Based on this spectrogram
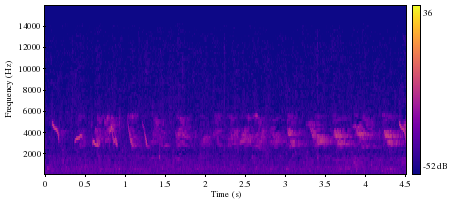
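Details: Female White-throated Seedeater calling to stimulate males: dense runs of thin, high chirps and short buzzy notes, quick and uneven, with soft background hiss throughout.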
